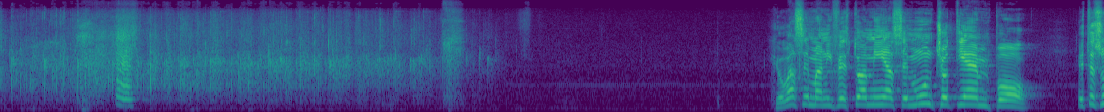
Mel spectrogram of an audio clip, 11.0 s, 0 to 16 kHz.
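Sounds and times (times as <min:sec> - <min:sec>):
audience applauding: 0:00.0 - 0:05.1
person whooping: 0:00.8 - 0:01.5
speech: 0:01.2 - 0:01.6, 0:07.8 - 0:11.0.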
